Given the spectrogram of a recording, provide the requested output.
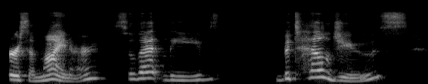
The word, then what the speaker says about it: Betelgeuse: Everyone knows Polaris is in Ursa Minor, so that leaves Betelgeuse, or as some people like to pronounce it, Beetlejuice, Beetlejuice, Beetlejuice.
